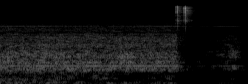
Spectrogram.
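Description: Steady microphone hiss of a quiet room, with a single sharp computer mouse click near the end.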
